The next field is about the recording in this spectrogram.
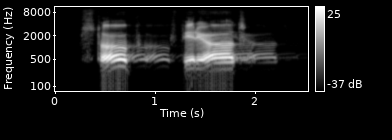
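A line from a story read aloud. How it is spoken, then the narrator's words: Muffled, into speaking tube. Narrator (Russian): Бородатый капитан рулевой глухо говорил в трубку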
